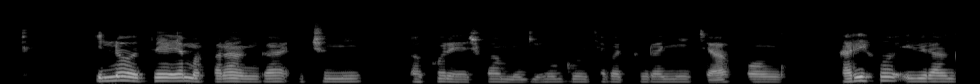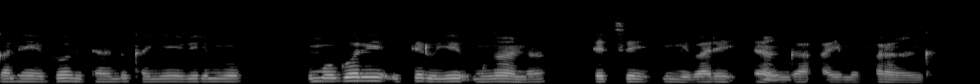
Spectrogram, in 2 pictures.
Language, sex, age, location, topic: Kinyarwanda, male, 50+, Kigali, finance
